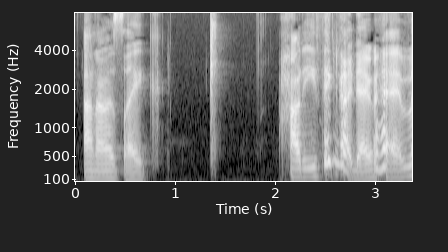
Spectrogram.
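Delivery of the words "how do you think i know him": high, incredulous retort; exasperated retort. Retold or imitated. To her date, a high exasperated comeback. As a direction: toss the question back, exasperated.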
